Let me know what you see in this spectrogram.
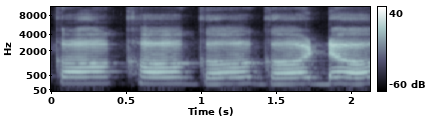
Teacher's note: वो कंठ है यानी कि हमारे गले से ही निकलता है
